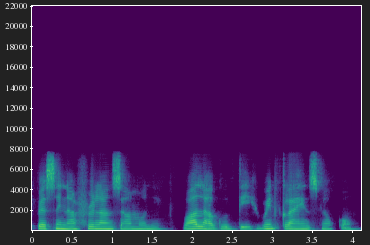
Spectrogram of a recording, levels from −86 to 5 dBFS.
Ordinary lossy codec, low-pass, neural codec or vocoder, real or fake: none; none; codec, 16 kHz, 0.7 kbps, FocalCodec; fake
